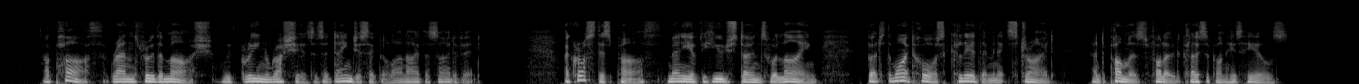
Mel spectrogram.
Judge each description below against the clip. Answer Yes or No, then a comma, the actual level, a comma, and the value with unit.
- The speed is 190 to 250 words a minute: Yes, average, 195 wpm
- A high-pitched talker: No, low, 110 Hz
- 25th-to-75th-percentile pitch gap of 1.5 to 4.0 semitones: No, average, 4.6 semitones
